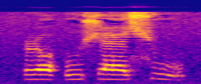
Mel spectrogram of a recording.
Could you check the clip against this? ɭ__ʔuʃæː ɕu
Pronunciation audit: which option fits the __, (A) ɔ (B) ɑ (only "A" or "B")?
A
